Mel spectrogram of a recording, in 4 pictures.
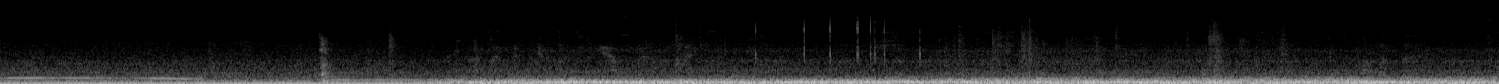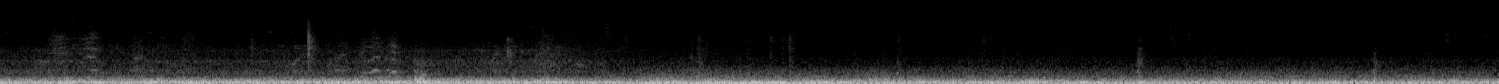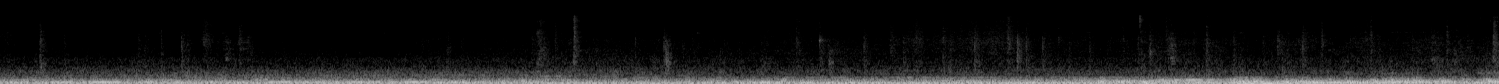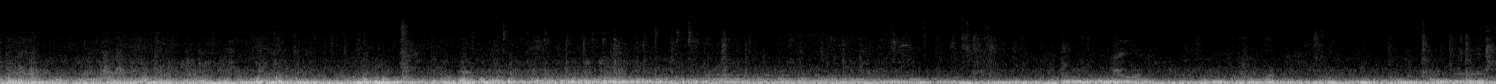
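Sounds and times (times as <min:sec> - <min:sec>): train running low rumble: 0:00.0 - 0:59.9
scattered clicks and rattles: 0:06.4 - 0:13.0.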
